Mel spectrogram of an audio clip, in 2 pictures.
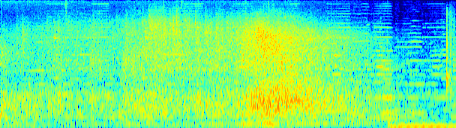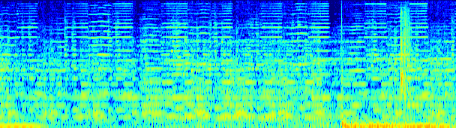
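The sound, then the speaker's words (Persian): A car engine swells loudly as a man gets into his car and drives off at speed, roaring up within the first few seconds, then fades into a steady lower hum beneath sustained tonal music. “با سرعت حرکت میکنه.”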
